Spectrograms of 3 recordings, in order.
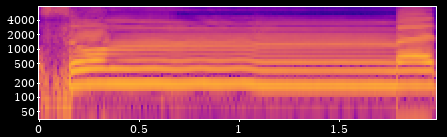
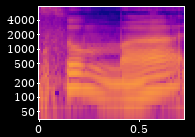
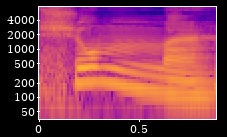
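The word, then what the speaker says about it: ثم: sini ada huruf tsa teman-teman hati-hati di dalam melafalkan tu jangan sampai kita membacanya dengan Sin dengan pakai su gitu ya pakai tmma karena kalau kita merubah dan menggantinya maka maknanya berubah hati-hati juga jangan sampai terdengar dengan baca Summa Summa dengan syin ya Akan tetapi itu adalah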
